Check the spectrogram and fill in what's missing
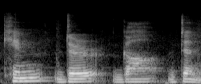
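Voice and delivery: kindergarten in four slow separate beats; syllable by syllable. Shown as a demonstration. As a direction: break kindergarten into kin-der-gar-ten. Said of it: "चार syllable वाले words".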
